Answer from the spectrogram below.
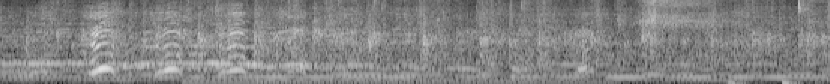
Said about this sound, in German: Jetzt kommt der Applaus.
